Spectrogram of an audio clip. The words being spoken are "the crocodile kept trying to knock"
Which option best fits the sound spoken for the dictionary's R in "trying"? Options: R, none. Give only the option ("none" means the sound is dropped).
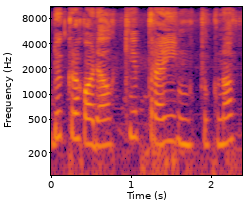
R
